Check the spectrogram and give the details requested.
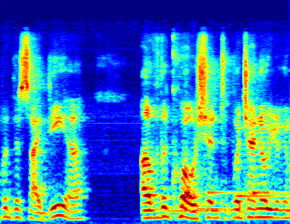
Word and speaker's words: QTNT: Quotient. That's how you pronounce it, right? It's spelled like a QTNT, right? Spelled QTNT. I actually trademarked that. What I did is I took the word quotient and I removed the vowels.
